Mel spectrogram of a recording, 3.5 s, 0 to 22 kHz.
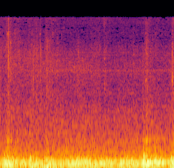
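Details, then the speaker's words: Mitsubishi Mirage G4 with all four shock absorbers and engine/transmission supports already replaced; over potholes the front suspension gives hard, dull clunking knocks instead of a smooth drop; mechanic suspects worn suspension bushings, not confirmed. "May napansin ako dito sa sasakyan pag nalubak yung bagsak niya kalampag ang tunog eh."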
